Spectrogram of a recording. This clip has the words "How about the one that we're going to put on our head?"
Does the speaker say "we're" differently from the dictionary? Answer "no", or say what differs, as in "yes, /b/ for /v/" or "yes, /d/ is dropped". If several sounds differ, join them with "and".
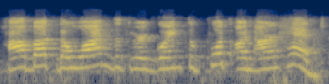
no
